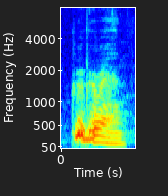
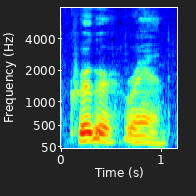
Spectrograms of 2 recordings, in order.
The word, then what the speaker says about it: Krugerrand: Krugerrand. Say that again. Krugerrand Uh it's Johan Kruger and their uh their monetary um measure is a rand. So, it's a Krugerrand.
